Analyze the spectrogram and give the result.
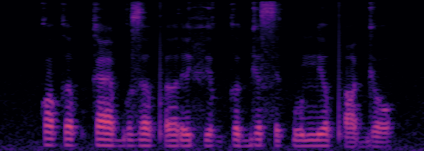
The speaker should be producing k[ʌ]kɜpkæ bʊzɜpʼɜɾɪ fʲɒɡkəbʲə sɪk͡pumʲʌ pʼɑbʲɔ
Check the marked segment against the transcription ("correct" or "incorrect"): incorrect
